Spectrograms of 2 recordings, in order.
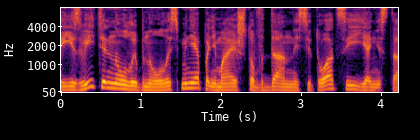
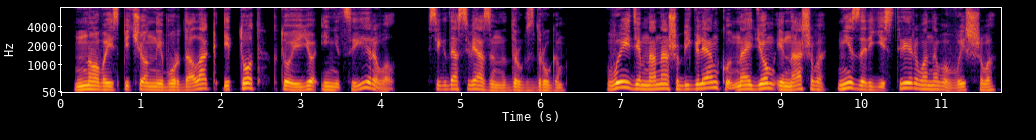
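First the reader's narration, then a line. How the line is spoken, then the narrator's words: Calm. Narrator (Russian): спокойно ответила Алиса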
